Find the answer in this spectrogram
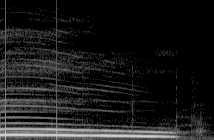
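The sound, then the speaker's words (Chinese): A police car siren wails in one long, loud, steady tone that slowly sinks in pitch over about two seconds, broken by a couple of sharp clicks, then cuts off into near silence, as many police cars join the chase of a robbers' car on the southbound lanes of a highway. “许多警车都聚集过来，一起加入追捕抢匪的车子。呦呦呦呦，呜！呦呦呦呦，呜！”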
